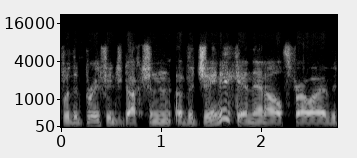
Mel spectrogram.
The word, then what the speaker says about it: Aginic: australia act um now a genic a lot of people ask how do you pronounce it and what does it stand for it's it's short for agile analytics so a genic and bretton marty started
